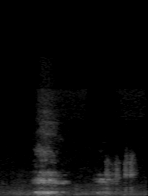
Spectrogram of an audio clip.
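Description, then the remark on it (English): A single muffled, soft sneeze, followed by a couple of quieter breathy sniffs before a sharp click at the end. “Bless you.”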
